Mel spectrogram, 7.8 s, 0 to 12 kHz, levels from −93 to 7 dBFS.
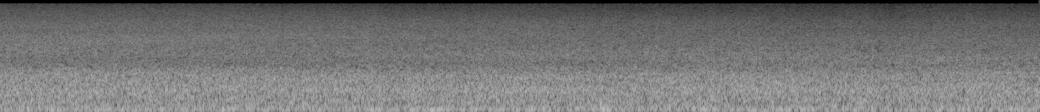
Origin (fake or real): fake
